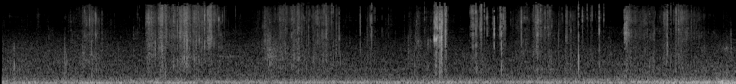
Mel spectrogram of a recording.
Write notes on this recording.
Stepping on branches and leaves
